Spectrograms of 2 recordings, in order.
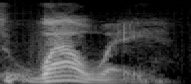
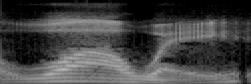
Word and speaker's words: Huawei: which is Huawei.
